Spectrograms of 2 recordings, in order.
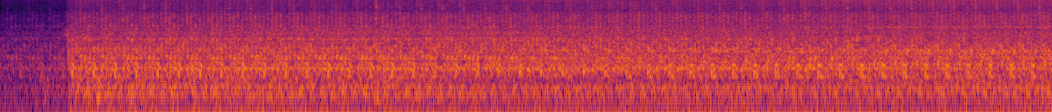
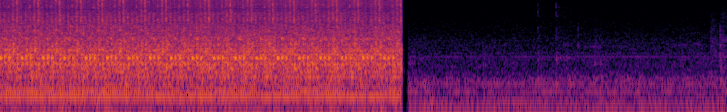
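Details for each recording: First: Diesel engine idling before injector replacement, also slow to start even cold: rough, uneven idle stumbling about three times a second; computer diagnostics showed the third injector working very poorly and needing replacement. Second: Diesel engine idling after a faulty injector was replaced with a new one: even, regular clatter about three beats a second with no missed beats, runs smoothly without misfire; it still won't start when hot, and the fuel pressure regulator sensor is suspected next.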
